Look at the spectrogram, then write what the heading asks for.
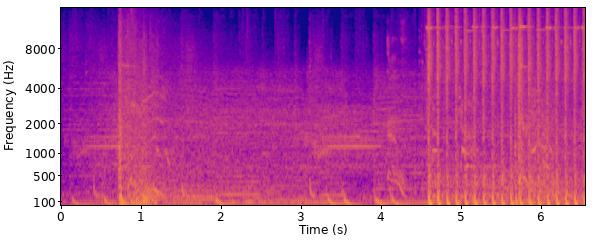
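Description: Gunfire erupts in the video game Far Cry New Dawn: scattered single shots and impacts, then a rapid automatic burst near the end, loud and close amid other game noises.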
